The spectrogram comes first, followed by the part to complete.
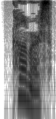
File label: "Commerce", English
